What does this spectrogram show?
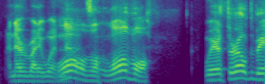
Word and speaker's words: Louisville: and say it right Louisville and everybody went well Louisville we are thrilled to be in Louisville yeah they dropped the whole midsection of the word I was uh a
